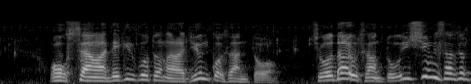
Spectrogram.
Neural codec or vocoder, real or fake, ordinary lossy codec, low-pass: codec, 16 kHz, 4 kbps, FunCodec, trained on LibriTTS, 50 frames a second; fake; none; none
